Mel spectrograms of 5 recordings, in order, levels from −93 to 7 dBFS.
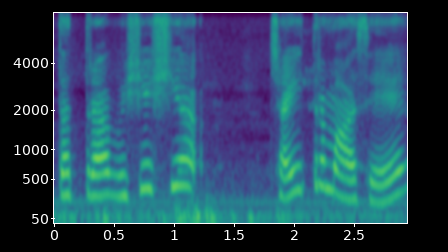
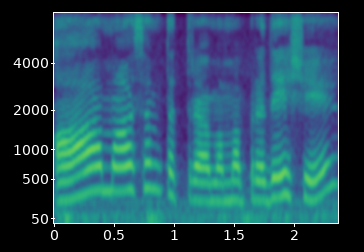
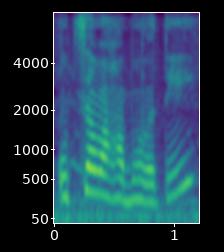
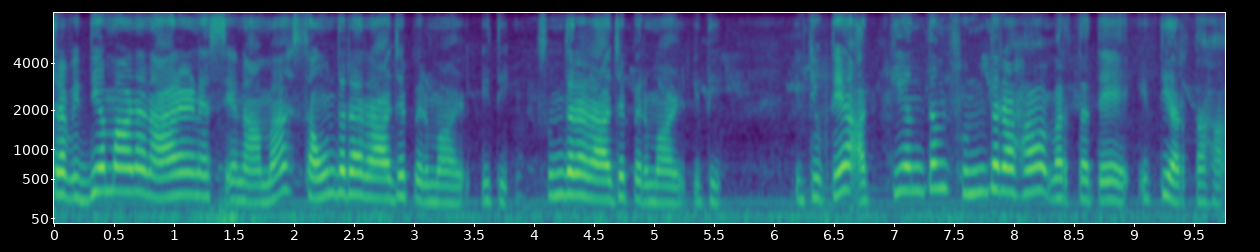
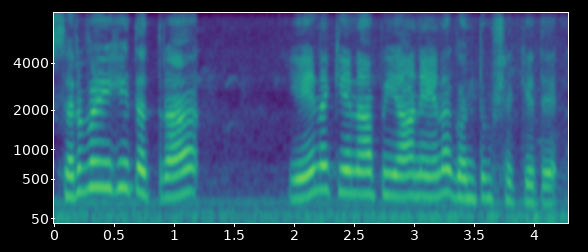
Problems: background sounds at intervals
